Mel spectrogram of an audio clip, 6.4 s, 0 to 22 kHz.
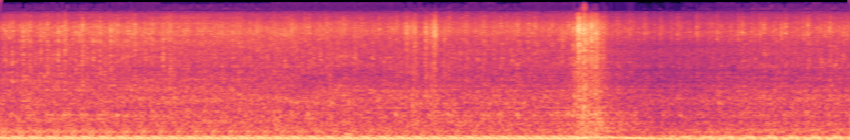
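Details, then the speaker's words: Once-abandoned Chevy C10 square body V8, just started, choke tube newly installed: uneven loping idle that wavers and dips, then kicks down, not yet smooth; owner suspects a hairline-cracked distributor cap and plans a new cap; motor mount looks shot. "Kicks down. It's not running as smooth as it should be, but we're getting a lot closer. Keep in mind, we just started it up."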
